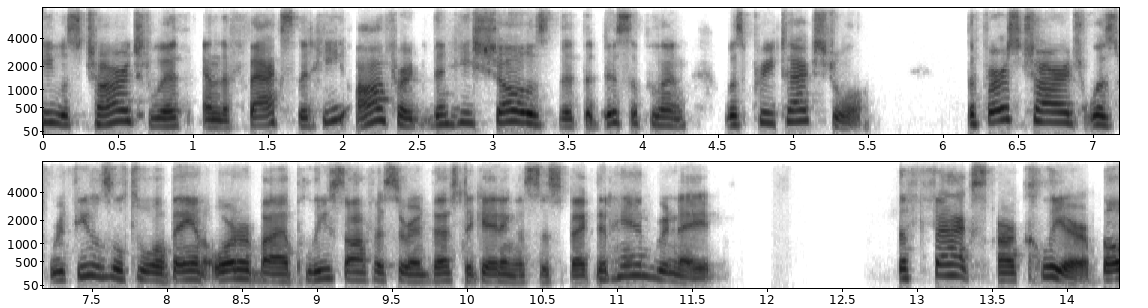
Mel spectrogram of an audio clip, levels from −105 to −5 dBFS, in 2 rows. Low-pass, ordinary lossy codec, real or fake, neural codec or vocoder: 7.2 kHz; Opus, 24 kbps; fake; codec, 16 kHz, 6 kbps, DAC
